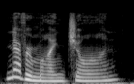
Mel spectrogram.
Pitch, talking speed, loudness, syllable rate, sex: 195 Hz, 135 wpm, -17 LUFS, 3.5 syllables/s, female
